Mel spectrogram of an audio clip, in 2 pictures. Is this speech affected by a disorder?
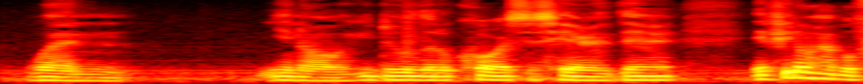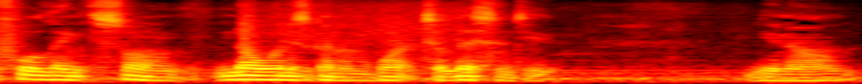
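No.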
